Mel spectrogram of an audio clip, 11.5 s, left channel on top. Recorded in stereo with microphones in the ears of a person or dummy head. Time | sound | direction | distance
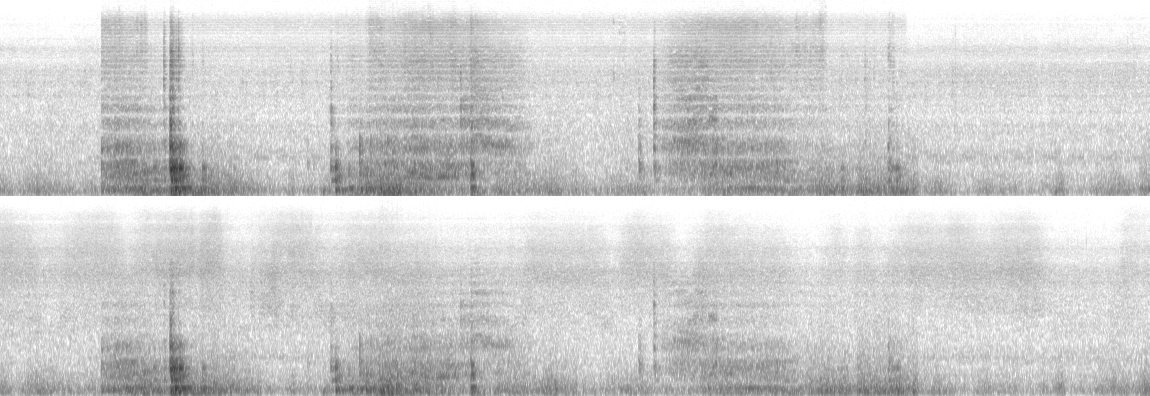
1.0 | a sliding door | 80° left | ?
